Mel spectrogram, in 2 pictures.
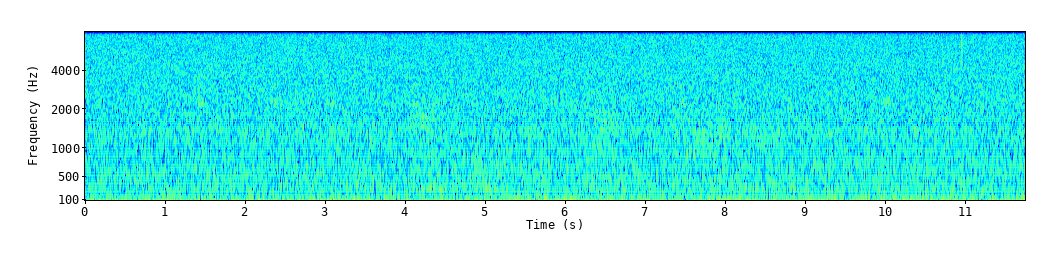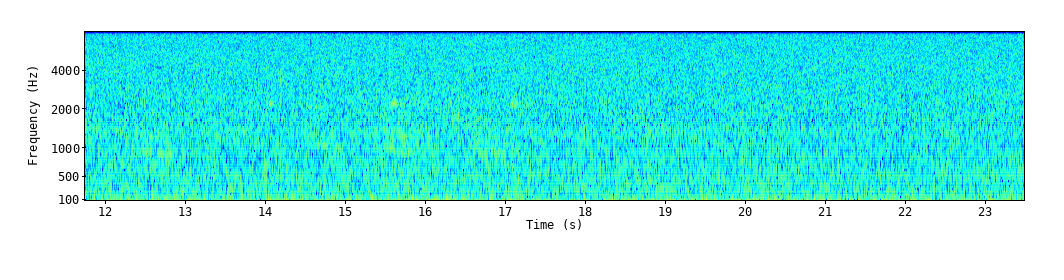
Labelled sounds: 3.9	4.4	killer whale, southern resident, 0.54 to 3.3 kHz
6.1	6.8	killer whale, southern resident, 0.45 to 2.3 kHz
7.4	8.1	killer whale, southern resident, 0.43 to 1.9 kHz
12.1	12.9	killer whale, southern resident, 0.52 to 1.7 kHz
15.4	17.2	killer whale, southern resident, 0.47 to 2.4 kHz

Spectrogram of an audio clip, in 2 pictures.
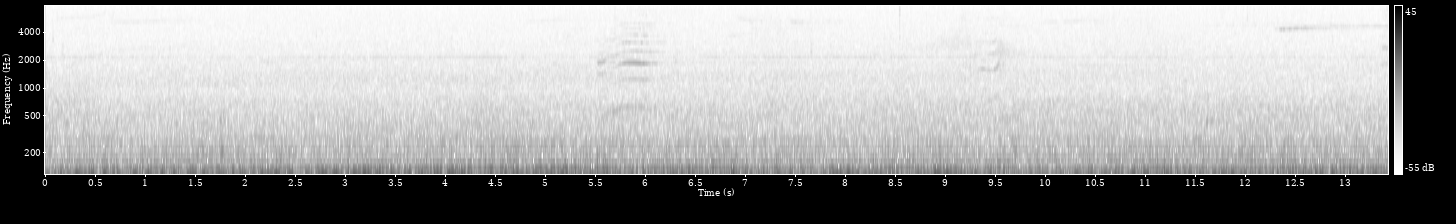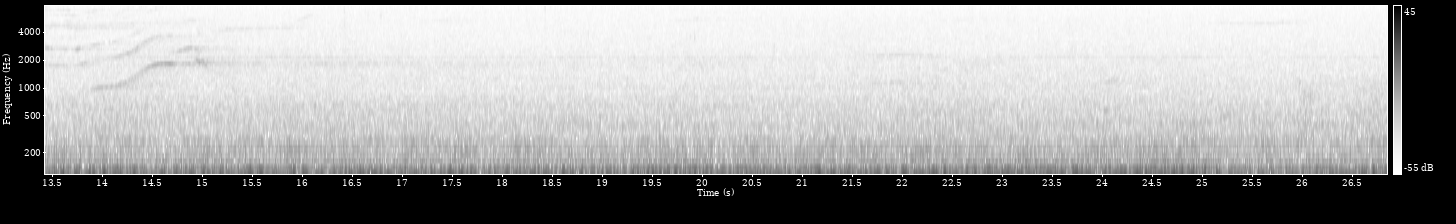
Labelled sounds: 5.4	6.2	killer whale, 0.60 to 7.5 kHz
8.9	9.7	killer whale, 1.6 to 4.2 kHz
21.7	22.4	killer whale, 1.3 to 2.7 kHz
25.4	25.9	killer whale, 5.0 to 5.3 kHz

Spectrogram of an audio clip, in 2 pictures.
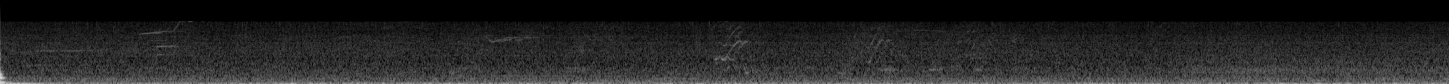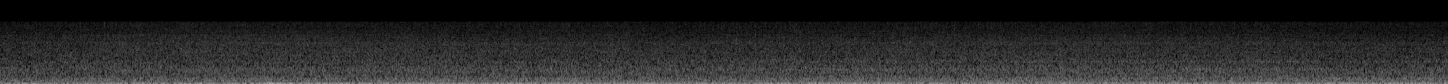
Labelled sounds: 4.7	5.4	killer whale, southern resident, 2.8 to 3.9 kHz

